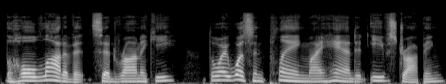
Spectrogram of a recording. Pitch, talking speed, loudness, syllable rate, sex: 155 Hz, 200 wpm, -18 LUFS, 5.3 syllables/s, male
